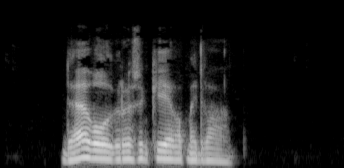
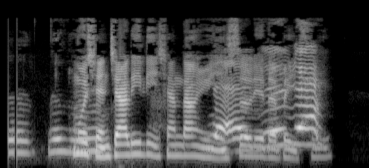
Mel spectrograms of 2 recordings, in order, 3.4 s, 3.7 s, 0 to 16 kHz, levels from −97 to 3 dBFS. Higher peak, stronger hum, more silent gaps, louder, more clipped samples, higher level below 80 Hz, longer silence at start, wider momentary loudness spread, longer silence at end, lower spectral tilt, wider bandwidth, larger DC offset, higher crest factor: about the same, -2 dBFS vs 0 dBFS; neither; neither; about the same, -19 LUFS vs -20 LUFS; neither; first, -52 dBFS vs -76 dBFS; first, 0.6 s vs 0.05 s; about the same, 16 LU vs 14 LU; first, 1.15 s vs 0.4 s; first, -7.5 dB/octave vs -3 dB/octave; second, 7.8 kHz vs 11.5 kHz; neither; about the same, 18 dB vs 20 dB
